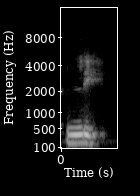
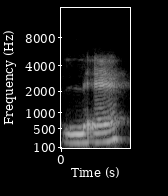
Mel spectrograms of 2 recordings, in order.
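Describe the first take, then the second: First: The vowel is not the open 'è' sound. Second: The vowel is the open 'è' sound. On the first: This is how it comes out in everyday speech. "parfois quand on parle, on va dire les" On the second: This is how it should be read aloud. "c'est vraiment le son est et quand on lit à voix haute, on doit dire les"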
